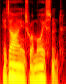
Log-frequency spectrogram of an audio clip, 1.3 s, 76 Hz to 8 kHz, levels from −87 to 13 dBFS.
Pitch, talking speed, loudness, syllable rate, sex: 95 Hz, 180 wpm, -16 LUFS, 5.8 syllables/s, male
